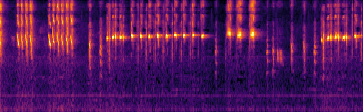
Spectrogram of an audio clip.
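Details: Long-tailed shrike singing, imitating the cililin: bursts of harsh broadband chirps, then a quick run of evenly spaced high thin notes, a pause, more scratchy chirps and a short final string of high notes.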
